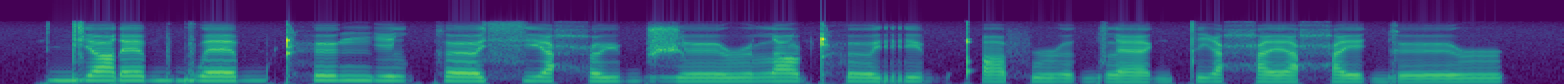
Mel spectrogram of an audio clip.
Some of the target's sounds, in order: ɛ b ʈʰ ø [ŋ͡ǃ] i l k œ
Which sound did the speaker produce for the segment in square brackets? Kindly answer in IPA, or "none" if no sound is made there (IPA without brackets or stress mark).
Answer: ŋ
